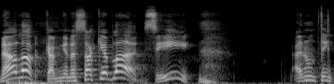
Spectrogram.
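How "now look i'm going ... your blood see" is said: high-pitched vampire voice with transatlantic accent. Guessing at Garfield's voice, trying it as transatlantic Dracula. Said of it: "He might just be transatlantic Dracula".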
